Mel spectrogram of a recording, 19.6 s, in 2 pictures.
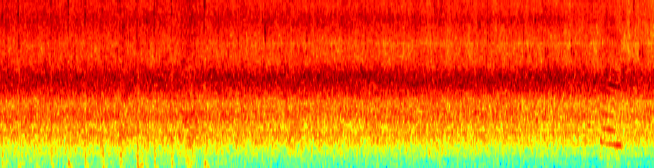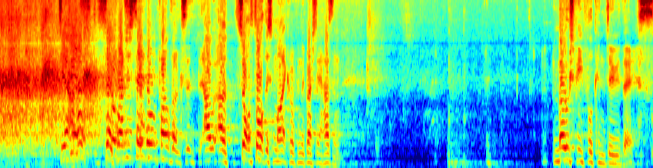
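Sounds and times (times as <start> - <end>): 
audience applause: 0.0 - 11.2
speech: 10.8 - 15.4, 18.1 - 19.6.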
